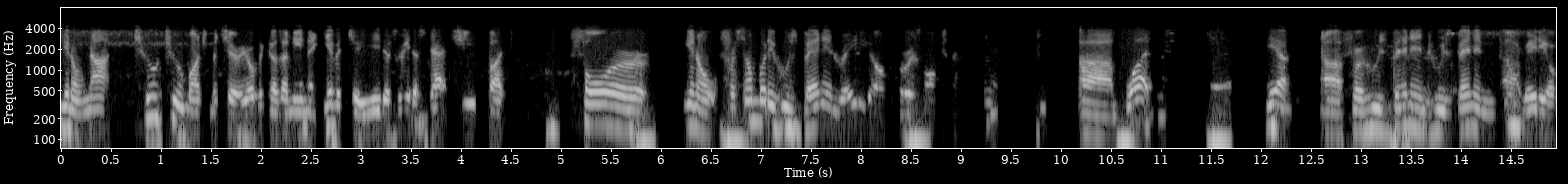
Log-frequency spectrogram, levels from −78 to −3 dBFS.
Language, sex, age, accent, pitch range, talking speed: English, male, 30-49, American, 115-155 Hz, 195 wpm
